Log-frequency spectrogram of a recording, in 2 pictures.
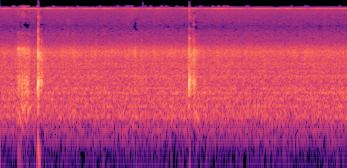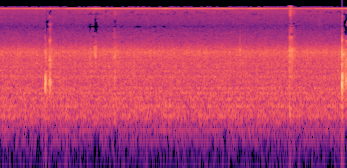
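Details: Short, sharp hiccups every few seconds, about five in ten seconds, over a steady quiet room hiss; hiccups.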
